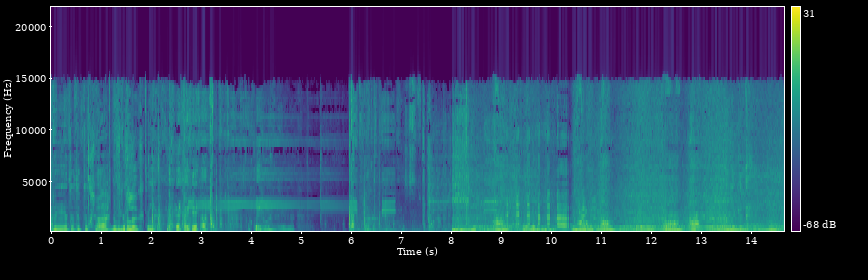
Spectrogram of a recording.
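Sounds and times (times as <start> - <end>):
speech: 0.0 - 3.5, 4.1 - 4.7, 9.6 - 11.3
laughter: 2.0 - 3.5, 8.8 - 11.2
car engine cranking, starting and revving: 7.4 - 14.6.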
